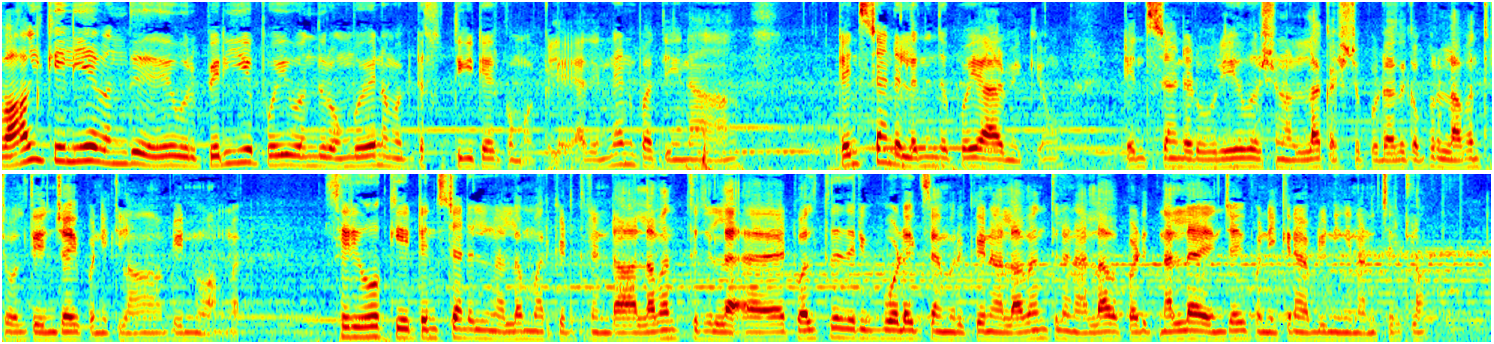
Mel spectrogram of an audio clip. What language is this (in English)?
Tamil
